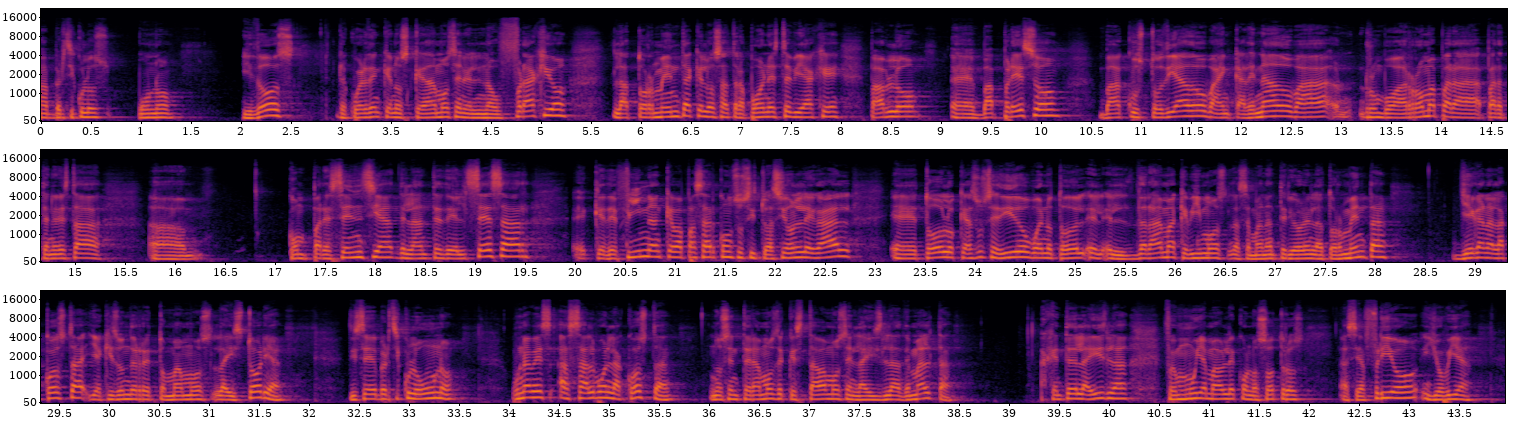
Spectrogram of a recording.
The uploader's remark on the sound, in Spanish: en la iglesia de Capilla Calvario Chihuahua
